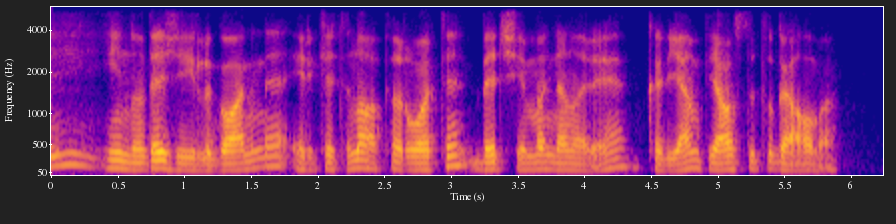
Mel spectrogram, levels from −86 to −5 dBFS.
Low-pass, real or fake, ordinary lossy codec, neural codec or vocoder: 5.4 kHz; fake; Opus, 16 kbps; codec, 16 kHz, about 1 kbps, DyCAST, with the encoder's durations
